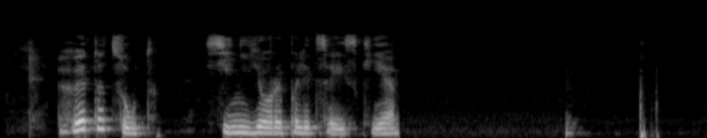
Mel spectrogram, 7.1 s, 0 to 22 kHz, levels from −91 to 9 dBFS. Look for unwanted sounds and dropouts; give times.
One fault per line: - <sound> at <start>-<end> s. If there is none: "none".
none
